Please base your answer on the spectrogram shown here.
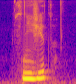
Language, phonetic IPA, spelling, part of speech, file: Czech, [ˈsɲiːʒɪt], snížit, verb, Cs-snížit.ogg
- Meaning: to lower (to reduce the height of)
